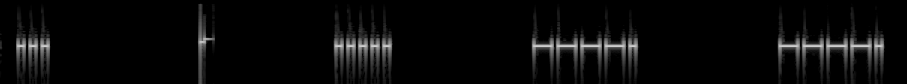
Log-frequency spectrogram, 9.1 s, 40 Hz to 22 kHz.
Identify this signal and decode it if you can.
Morse code, heard as a keyed tone, about 20 wpm, spaced as for 5 wpm, 700 Hz. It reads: S 599
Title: Top 90 QSO Elements - 8x Character Spacing - 20wpm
